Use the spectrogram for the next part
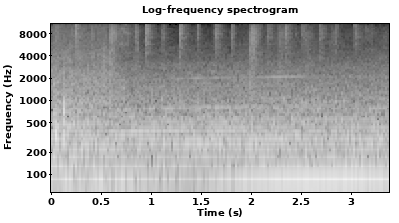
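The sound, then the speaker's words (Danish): Steady low rumble of an ordinary yellow commuter bus driving along, heard from inside, with a constant engine drone and faint rattling and road noise overhead; no one speaks. “Vi skal derfor ud og køre med spionbussen. Egentlig en ganske almindelig gul bus, men dens passagerer, i hvert fald nogle af dem, har jeg hørt er spioner.”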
